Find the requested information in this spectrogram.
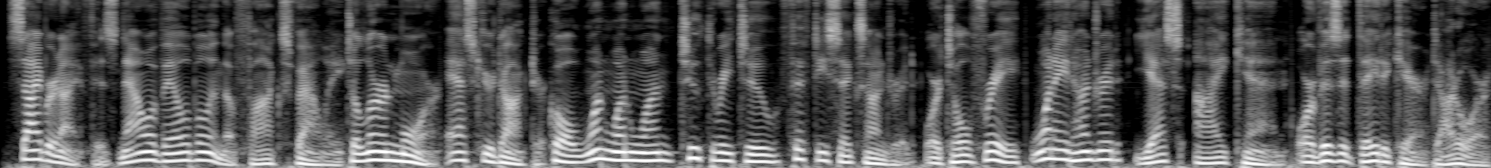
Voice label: Medical, Straight Announce; commercials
